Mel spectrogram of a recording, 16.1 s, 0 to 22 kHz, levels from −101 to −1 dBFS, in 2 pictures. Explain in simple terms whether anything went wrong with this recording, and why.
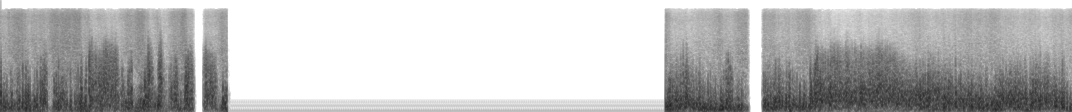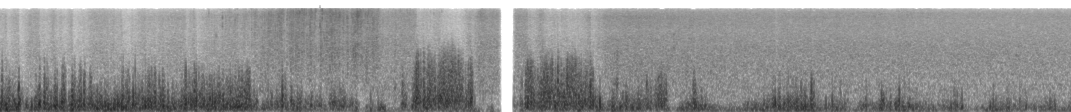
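Yes, two kinds of problem. At 1.44, 5.60 and 11.77 seconds there is a digital broadcast dropout. The receiver briefly lost its signal, faded quickly to complete silence for about a tenth of a second, then resumed. The gaps are truly silent and very short, and what was sent meanwhile is gone.

From 1.70 to 4.99 seconds there is an audio dropout to a faint residue. The sound cuts off abruptly and, for over three seconds, only a faint mains hum remains, likely because the input stayed live after the signal was lost. That hum, and the length, set it apart from the silent broadcast gaps.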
